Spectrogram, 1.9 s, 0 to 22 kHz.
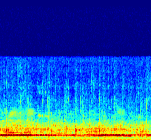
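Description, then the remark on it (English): Steady applause from St. Cecilia basketball fans fills an echoing gym with one minute left in a championship game, the Hawkettes leading 35-23; a continuous dense clatter of clapping at moderate loudness with a faint tonal hum underneath. “St. Cecilia fans starting to applaud.”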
